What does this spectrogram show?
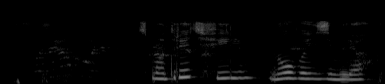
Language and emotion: Russian, sad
